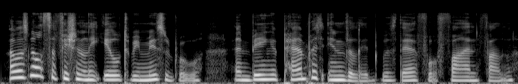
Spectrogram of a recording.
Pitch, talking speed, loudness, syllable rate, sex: 215 Hz, 195 wpm, -16 LUFS, 6.4 syllables/s, female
